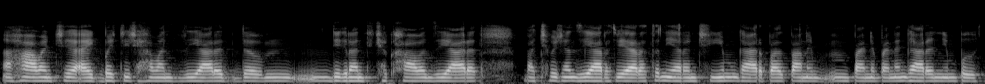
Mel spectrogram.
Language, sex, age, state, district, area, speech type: Kashmiri, female, 18-30, Jammu and Kashmir, Anantnag, rural, spontaneous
